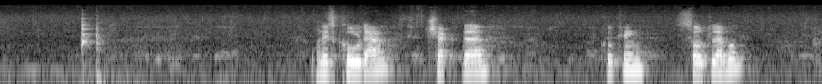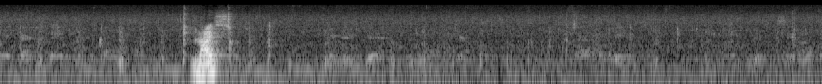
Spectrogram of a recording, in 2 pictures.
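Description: Oil sizzles and bubbles softly in a frying pan.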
